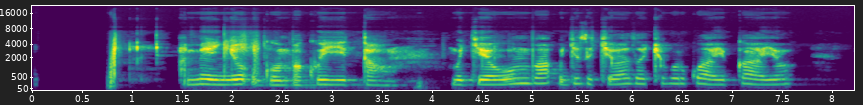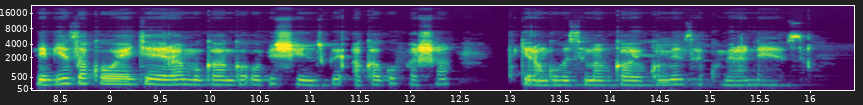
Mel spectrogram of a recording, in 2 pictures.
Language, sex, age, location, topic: Kinyarwanda, female, 18-24, Kigali, health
